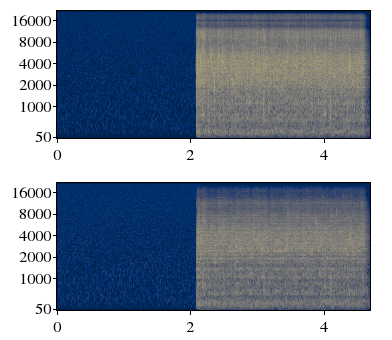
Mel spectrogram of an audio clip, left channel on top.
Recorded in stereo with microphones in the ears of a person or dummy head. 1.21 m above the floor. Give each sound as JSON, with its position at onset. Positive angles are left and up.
{"t": 2.1, "sound": "frying", "side_deg": 55, "distance_m": 0.5}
